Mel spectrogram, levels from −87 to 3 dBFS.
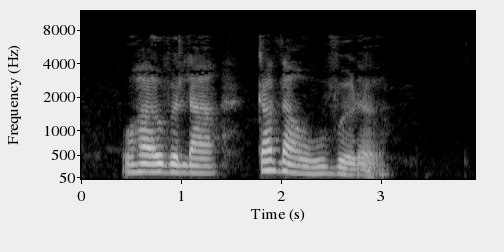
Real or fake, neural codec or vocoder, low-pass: real; none; 7.2 kHz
